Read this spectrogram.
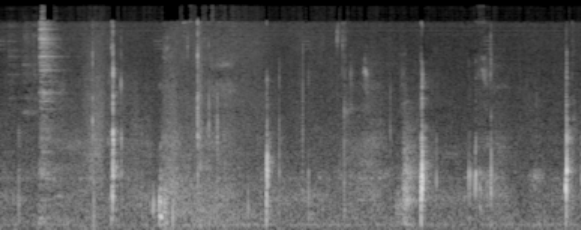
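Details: Hiccups in an infant girl still in diapers: short, sharp catches of breath repeating irregularly, about six in eight seconds, over quiet room noise.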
